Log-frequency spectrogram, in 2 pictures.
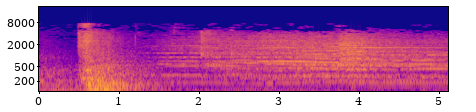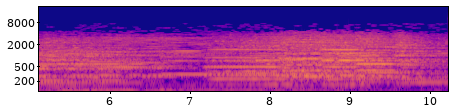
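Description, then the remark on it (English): A heavy steel cell door slams shut once, loud, its clang ringing out into a long metallic reverberation. “For a while, Arthur stared at the steel door that separated him from freedom”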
